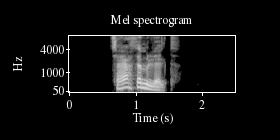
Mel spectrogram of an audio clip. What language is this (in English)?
Kabyle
